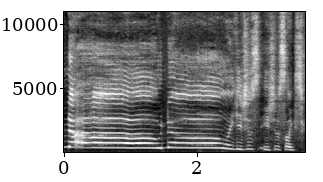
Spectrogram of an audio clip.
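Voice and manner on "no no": mock, very high, shrill, drawn-out, over-the-top wailing scream. Retelling the prankster guy after his mic is thrown in the ocean; imitating an exaggerated scream. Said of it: "doing this exaggerated scream where he's like".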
